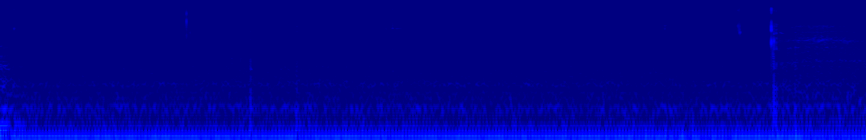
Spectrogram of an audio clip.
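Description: Near silence with a few faint clicks of a computer mouse as a file is selected and dragged, the loudest click near the end.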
